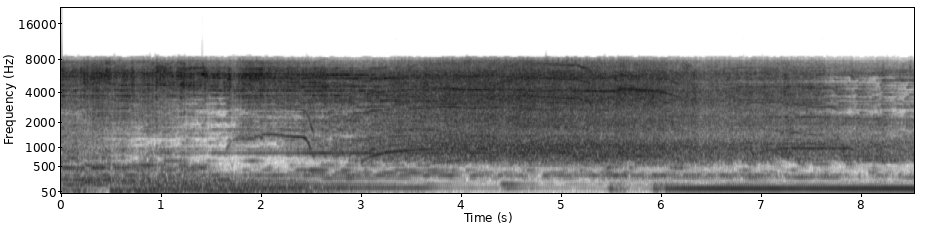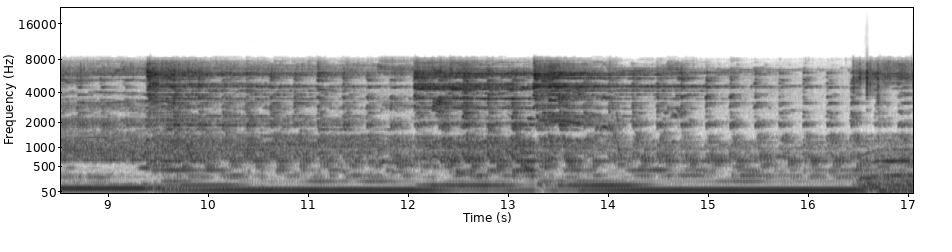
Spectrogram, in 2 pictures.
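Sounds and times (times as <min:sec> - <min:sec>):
crowd screaming and singing: 0:00.0 - 0:17.0
live rock band playing: 0:00.0 - 0:17.0.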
